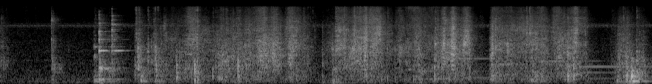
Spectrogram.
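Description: Large leaves rustle and crinkle as they are folded.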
